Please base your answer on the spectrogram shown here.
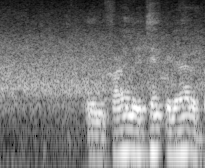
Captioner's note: crowd Noises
